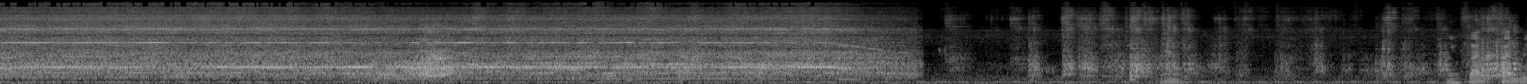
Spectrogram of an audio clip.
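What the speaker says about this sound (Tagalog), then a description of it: "gumagamit ako ng blower para matanggal yung" A loud, steady blower roars continuously for about nine seconds, blowing water off an air conditioner unit being cleaned, then cuts off, leaving scattered clatter and handling noises.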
